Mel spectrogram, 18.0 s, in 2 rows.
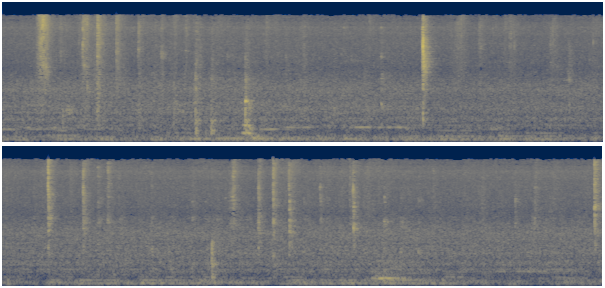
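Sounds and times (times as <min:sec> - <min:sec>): low background rumble: 0:00.0 - 0:18.0
person chewing: 0:09.6 - 0:18.0.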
